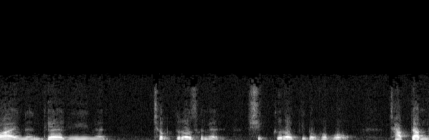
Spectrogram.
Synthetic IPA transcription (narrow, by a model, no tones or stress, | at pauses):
ainːɯntead͡ʑuŋimjʌn | t͡ɕʰʌk̚t͈ɯɾʌsʰʌmjʌn | ɕʰik̚k͈ɯɾʌk͈idoɦaɡo̰ | t͡ɕap̚t͈amd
